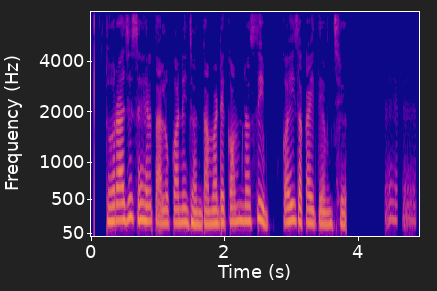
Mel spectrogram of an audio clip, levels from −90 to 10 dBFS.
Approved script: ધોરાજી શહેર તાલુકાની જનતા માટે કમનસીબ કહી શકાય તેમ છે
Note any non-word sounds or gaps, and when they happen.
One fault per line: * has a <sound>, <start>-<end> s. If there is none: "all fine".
* has a laugh, 4.4-4.9 s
